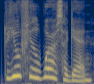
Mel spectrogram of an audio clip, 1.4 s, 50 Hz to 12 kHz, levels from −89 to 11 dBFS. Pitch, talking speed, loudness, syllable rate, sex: 275 Hz, 210 wpm, -14 LUFS, 5.3 syllables/s, female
